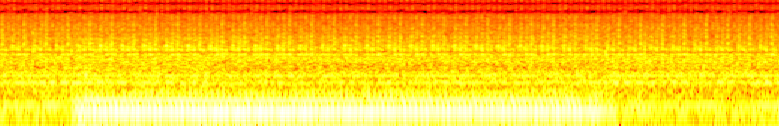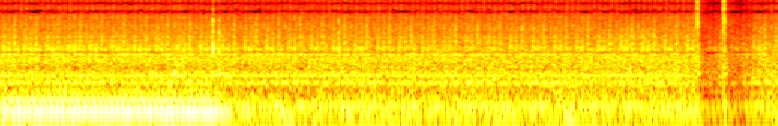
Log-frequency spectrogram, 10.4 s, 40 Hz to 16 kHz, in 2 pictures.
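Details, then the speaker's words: 2013 Hyundai Elantra GT hatchback, before oil change with BG additives: two revs over idle with light quick ticking, mainly on acceleration, idle seems fine; possibly sticking lifter. "so as you guys can hear it does have some pretty bad uh some ticking uh it mainly is when you're accelerating other than that idle it seems to be all right"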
